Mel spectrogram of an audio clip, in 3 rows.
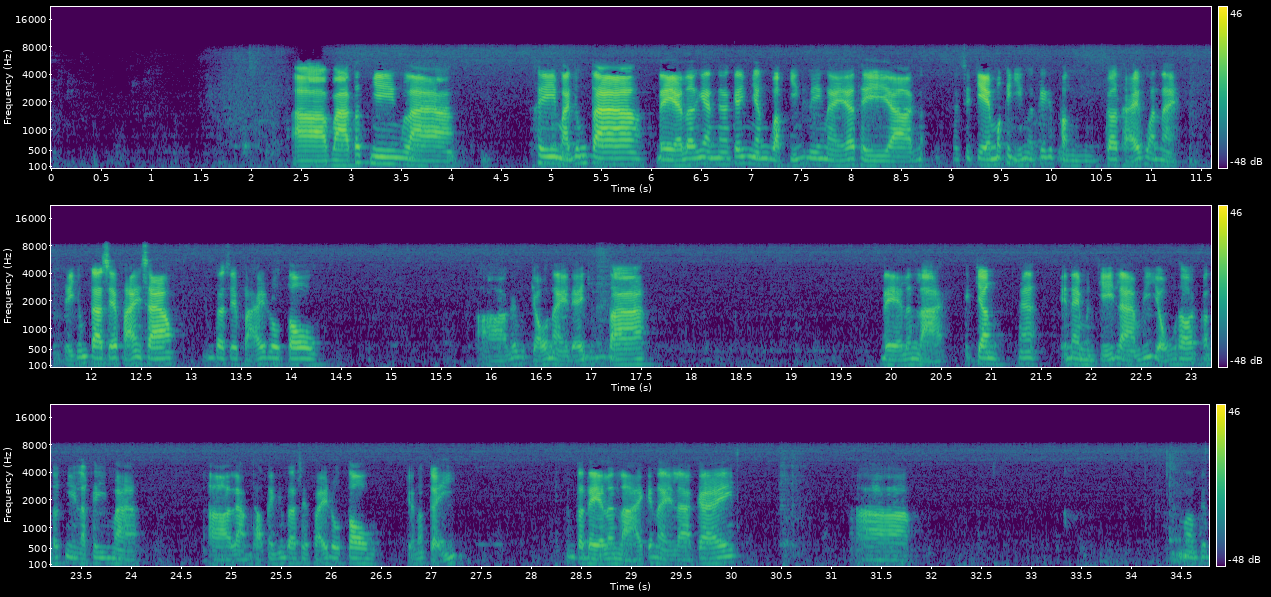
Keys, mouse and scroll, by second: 0.3 click, 1.8 click, 5.3 click, 7.8 middle click, 8.7-10.3 scroll, 12.0 click, 12.7 ctrl+d, 14.0 click, 16.4 click, 17.6 click, 18.3 click, 19.0 click, 19.6 click, 20.3 click, 20.9 click, 21.6 click, 22.2 click, 22.8 click, 23.3-23.8 scroll, 23.8 click, 24.4 click, 25.0 click, 25.5 click, 26.1 click, 27.2 click, 29.3 click, 29.8 Return, 33.5-34.6 typing.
